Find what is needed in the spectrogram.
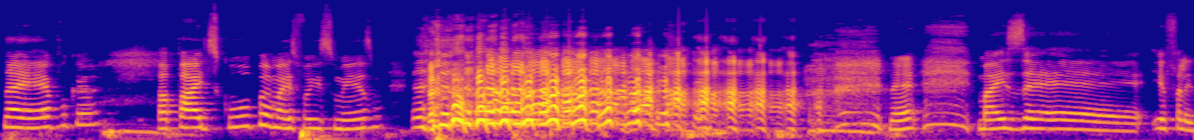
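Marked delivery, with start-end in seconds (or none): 3.1-6.6 long, loud laugh. Real, not acted. Laughing after confessing to her dad. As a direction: laugh it off loudly.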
